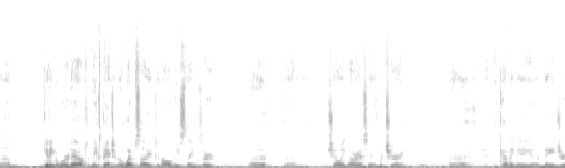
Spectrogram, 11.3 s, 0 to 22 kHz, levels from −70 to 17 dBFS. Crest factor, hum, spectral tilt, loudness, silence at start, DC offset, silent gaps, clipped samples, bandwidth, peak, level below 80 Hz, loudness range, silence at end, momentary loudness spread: 16 dB; none; -6 dB/octave; -39 LUFS; 0 s; under 0.1%; none; under 0.1%; 19 kHz; -20 dBFS; -44 dBFS; 8 LU; 0 s; 16 LU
